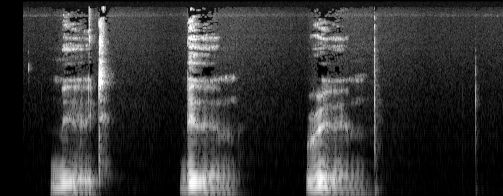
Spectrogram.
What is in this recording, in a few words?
english pronunciation rules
